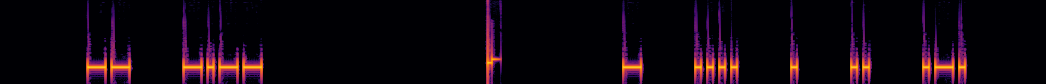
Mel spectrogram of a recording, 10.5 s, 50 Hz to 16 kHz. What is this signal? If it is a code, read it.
Morse code, heard as a keyed tone, about 20 wpm, spaced as for 11 wpm, 700 Hz. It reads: MY THEIR
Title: 3x Character Spacing - Top 100 Words - 20wpm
